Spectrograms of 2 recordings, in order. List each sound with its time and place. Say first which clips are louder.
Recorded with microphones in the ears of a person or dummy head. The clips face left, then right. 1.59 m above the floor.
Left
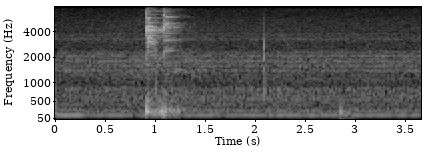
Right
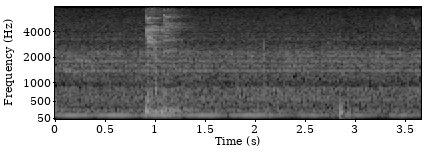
0.9 s a clunk: left 7 dB; 25° left (ahead or behind), 0.7 m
